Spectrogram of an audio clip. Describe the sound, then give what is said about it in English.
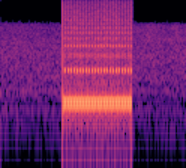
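A single steady telephone tone signals an incoming call, a clear mid-pitched beep lasting about half a second before silence. “looks like we got a caller on the line, and let's see.”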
